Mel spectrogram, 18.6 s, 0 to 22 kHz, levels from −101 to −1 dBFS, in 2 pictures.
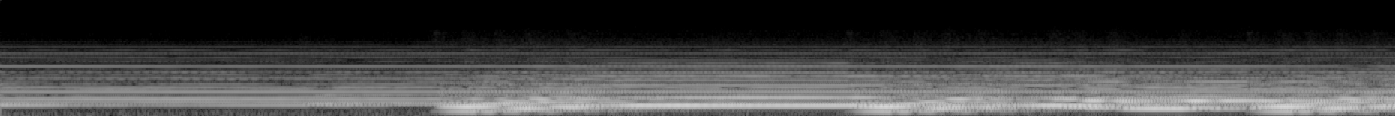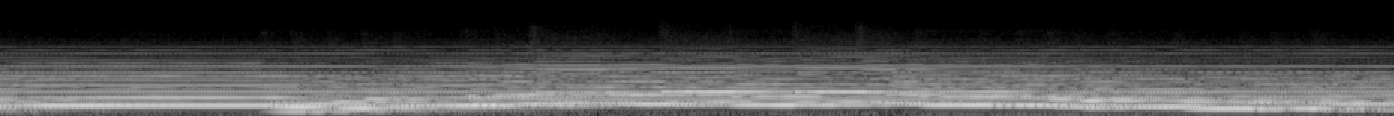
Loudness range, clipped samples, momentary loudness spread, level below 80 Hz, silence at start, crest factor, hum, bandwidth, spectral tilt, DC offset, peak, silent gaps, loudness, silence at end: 3 LU; under 0.1%; 14 LU; -74 dBFS; 0 s; 14 dB; none; 5 kHz; -10.5 dB/octave; under 0.1%; -14 dBFS; none; -28 LUFS; 0 s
